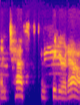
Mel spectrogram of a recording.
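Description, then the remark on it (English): A domestic cat meows, a short rising-and-falling cry that overlaps a person talking, with the meow standing out clearly near the end. “That's our cat meowing.”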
